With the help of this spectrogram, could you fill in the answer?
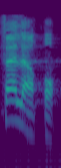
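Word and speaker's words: الفلق: Buradaki kaf harfinde sanki kef harfi gibi okunuyor bu kaf harfi. Özellikle buraya da dikkat etmemiz gerekiyor. Çünkü buradaki harf kaftır. Kef değildir. Yani hangi harf bu? Eko, inko, inko, ka, ki, ku. Kef değildir. Ke, ki, ku değildir. Onun için felako diye burayı düzeltiyoruz.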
